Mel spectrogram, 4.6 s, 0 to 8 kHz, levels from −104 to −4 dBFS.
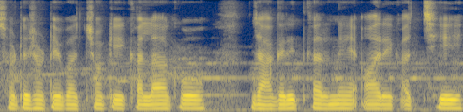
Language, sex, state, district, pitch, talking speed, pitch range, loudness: Hindi, male, Chhattisgarh, Jashpur, 110 Hz, 155 wpm, 105-115 Hz, -15 LUFS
